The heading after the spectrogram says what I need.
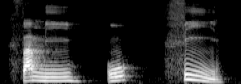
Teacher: C’est comme une lettre I un peu plus longue et on n’entend pas le son des lettres L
